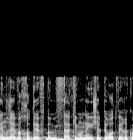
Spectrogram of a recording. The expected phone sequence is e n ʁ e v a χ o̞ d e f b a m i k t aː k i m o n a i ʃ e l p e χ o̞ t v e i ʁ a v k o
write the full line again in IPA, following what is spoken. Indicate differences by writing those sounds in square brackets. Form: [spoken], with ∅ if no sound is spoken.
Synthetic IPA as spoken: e n ʁ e v a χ o̞ d e f b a m i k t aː k i m o n a i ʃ e l p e [ʁ] o̞ t v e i ʁ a [∅] k o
